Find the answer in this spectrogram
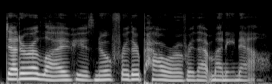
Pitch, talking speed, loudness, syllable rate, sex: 210 Hz, 265 wpm, -17 LUFS, 6.9 syllables/s, female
